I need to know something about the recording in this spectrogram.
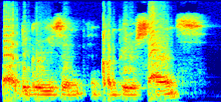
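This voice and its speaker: A man in his forties from Jamaica, speaking with a Jamaican accent, telling his story as a guest poet in a reflective, halting way. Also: low-pitched, completely flat delivery, a bit bright. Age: 40s. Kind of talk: relaxed interview talk. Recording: echoey room.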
